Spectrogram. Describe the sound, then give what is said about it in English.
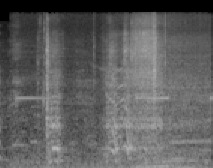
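A Toyota Corolla car engine rumbles steadily, with a low, constant drone and a couple of brief louder surges, as if the motor is just starting and revving lightly. “And this is very much famous and this is very much secure car named by the name Toyota Corolla.”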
